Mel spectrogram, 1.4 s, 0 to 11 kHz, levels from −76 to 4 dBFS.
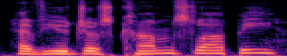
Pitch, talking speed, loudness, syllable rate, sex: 160 Hz, 210 wpm, -15 LUFS, 4.8 syllables/s, male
